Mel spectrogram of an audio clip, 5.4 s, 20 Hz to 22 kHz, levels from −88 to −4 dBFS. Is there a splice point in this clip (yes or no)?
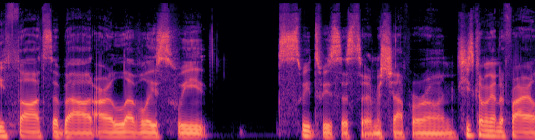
yes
